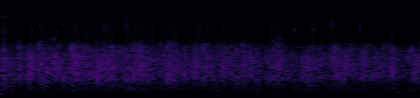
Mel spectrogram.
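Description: A church congregation applauds and acclaims, a continuous wash of many hands clapping heard faintly and from a distance, steady and unbroken with no clear voices standing out.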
